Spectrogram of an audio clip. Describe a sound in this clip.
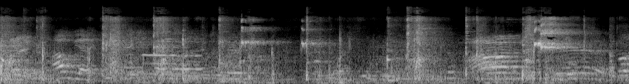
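Badminton rackets smack a shuttlecock back and forth in an echoing hall.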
